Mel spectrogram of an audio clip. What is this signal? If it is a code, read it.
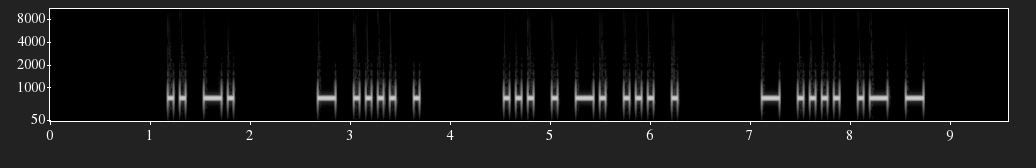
Morse code, heard as a keyed tone, about 20 wpm, 700 Hz. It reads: IN THE SENSE THAT
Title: 2x Word-Spacing - Sets of 4 Words - 20wpm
